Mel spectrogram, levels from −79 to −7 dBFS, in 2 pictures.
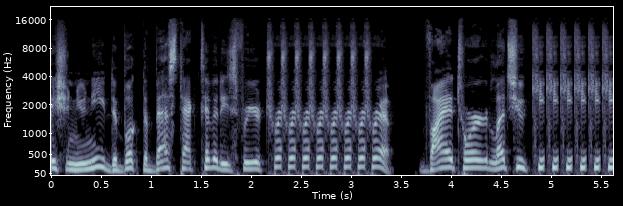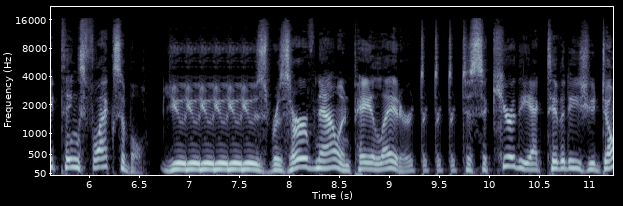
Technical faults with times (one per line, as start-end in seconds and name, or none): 2.29-3.26 repeated frames
4.91-5.61 repeated frames
6.95-7.65 repeated frames
9.32-9.74 repeated frames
